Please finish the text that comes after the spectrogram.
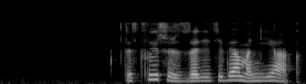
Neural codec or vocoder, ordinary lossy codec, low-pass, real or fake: none; Opus, 64 kbps; 7.2 kHz; real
